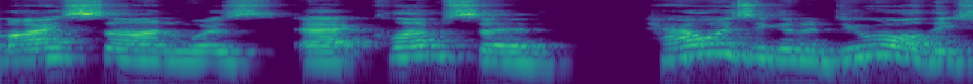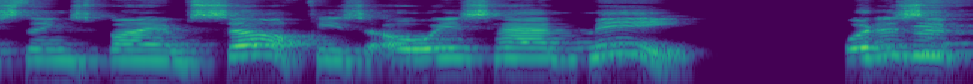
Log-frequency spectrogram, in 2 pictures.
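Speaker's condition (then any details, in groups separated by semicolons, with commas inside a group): No condition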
